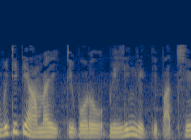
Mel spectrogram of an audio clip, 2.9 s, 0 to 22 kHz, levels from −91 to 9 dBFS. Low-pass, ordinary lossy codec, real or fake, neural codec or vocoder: 7.2 kHz; MP3, 24 kbps; real; none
